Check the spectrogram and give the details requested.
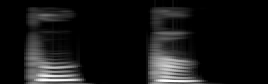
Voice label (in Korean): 보버 낱소리 여자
